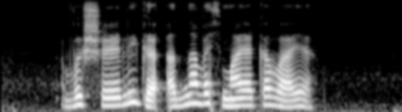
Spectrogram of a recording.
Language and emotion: Russian, positive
